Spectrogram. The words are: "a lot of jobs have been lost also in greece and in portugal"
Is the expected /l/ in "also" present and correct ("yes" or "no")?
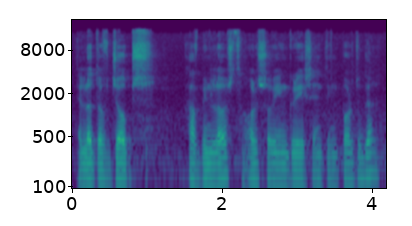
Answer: yes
